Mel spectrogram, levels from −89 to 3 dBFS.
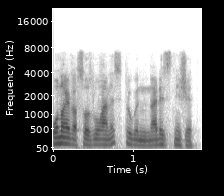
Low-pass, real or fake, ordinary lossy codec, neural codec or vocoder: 7.2 kHz; fake; Opus, 32 kbps; codec, 16 kHz in and 24 kHz out, 0.6 kbps, FocalCodec, streaming, 4096 codes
